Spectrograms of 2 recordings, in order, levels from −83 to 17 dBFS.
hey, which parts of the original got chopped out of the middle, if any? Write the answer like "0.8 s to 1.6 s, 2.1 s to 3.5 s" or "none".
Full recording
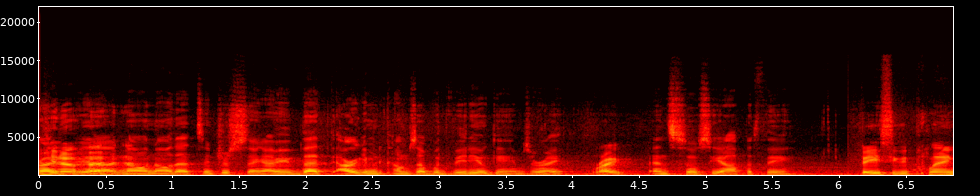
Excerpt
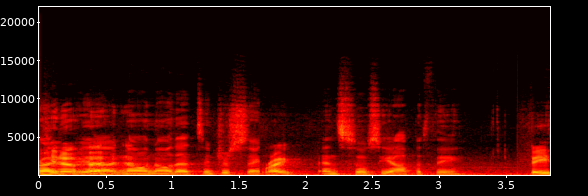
1.6 s to 4.1 s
